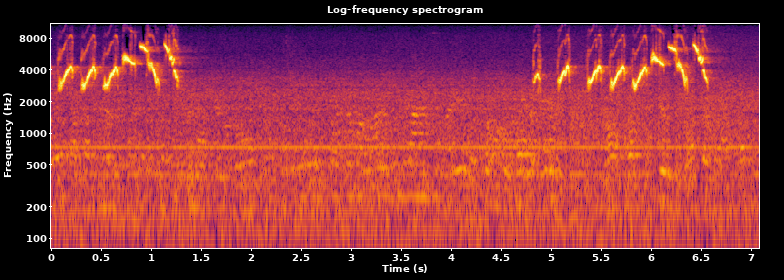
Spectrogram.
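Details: Double-collared seedeater, a kept coleiro in Rio de Janeiro, Brazil, delivering tui-tui song: two phrases of seven or eight fast rising whistles, each ending in higher, sharper notes, separated by about three and a half seconds of quiet hum.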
